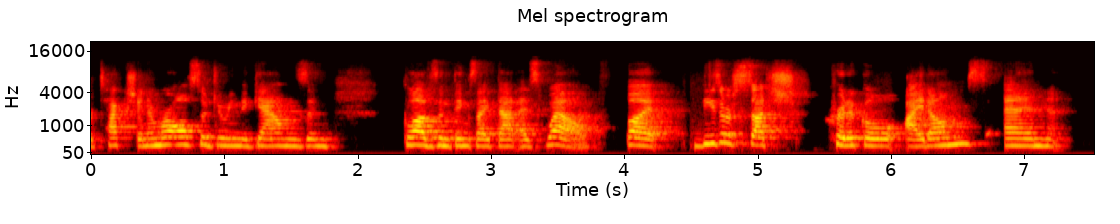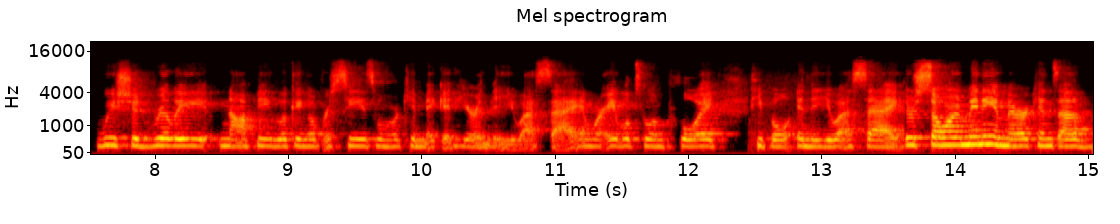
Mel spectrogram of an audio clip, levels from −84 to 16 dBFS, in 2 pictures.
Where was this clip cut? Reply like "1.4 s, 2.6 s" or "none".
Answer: 13.6 s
